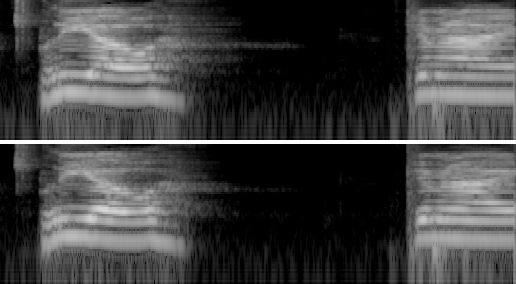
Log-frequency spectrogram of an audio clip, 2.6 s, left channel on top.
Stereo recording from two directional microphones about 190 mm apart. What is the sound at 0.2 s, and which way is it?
Speech, 30° left (ahead or behind).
